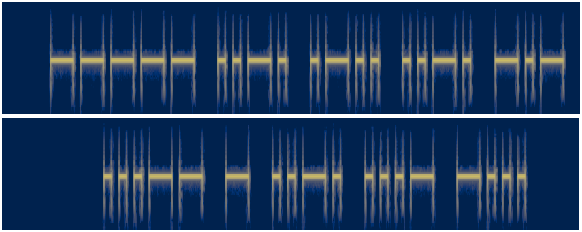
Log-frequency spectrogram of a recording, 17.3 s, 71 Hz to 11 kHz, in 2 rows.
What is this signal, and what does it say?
Morse code, heard as a keyed tone, about 10 wpm, 800 Hz. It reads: 0FLFK 3TFVB
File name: LEZIONI / 7 GF9Z / 7 GF 10wpm 2514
